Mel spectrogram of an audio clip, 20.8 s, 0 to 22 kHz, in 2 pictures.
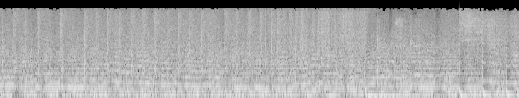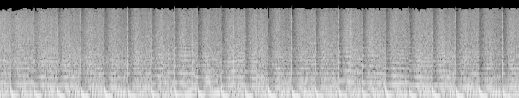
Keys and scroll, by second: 0.5 super+v.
